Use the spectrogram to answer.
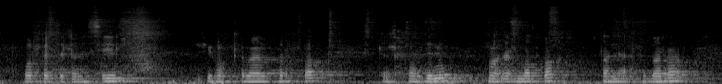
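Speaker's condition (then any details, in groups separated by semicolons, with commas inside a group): No condition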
